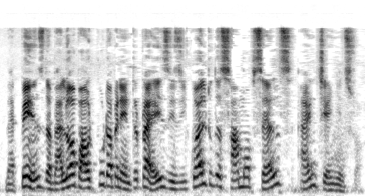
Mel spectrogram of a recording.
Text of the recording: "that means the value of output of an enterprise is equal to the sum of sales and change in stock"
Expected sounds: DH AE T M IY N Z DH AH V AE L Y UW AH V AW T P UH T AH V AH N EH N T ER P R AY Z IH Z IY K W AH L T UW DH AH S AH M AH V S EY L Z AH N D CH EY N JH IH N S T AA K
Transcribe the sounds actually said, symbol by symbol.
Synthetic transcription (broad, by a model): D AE T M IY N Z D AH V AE L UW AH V AW T P UH T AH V AH N EH N T ER P R AY Z IH Z IY K W AH L T UW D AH S AH M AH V S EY L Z AH N D CH EY N JH IH N S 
